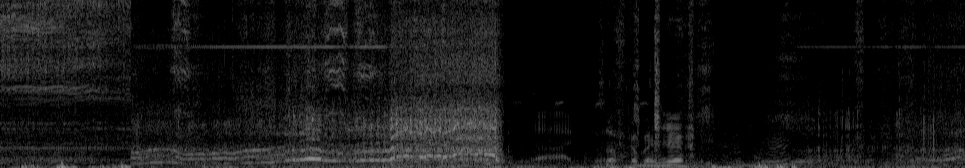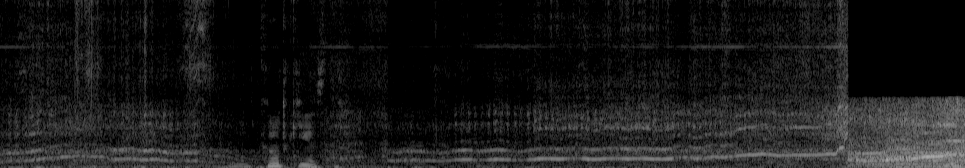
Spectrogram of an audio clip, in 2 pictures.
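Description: A small electric motor whines, rising and falling in pitch.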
